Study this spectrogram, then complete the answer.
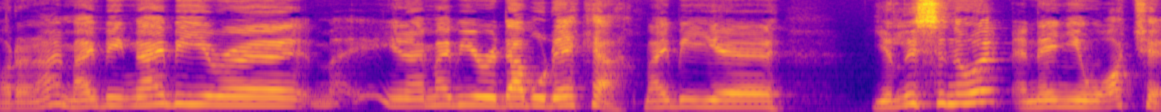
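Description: In an Australian accent, a man speaks at a high pitch with ordinary pitch variation and a moderate pace, on a very clean recording with a silent background. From Melbourne, Australia. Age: 40s. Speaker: cricket podcast host. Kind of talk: casual podcast chat.

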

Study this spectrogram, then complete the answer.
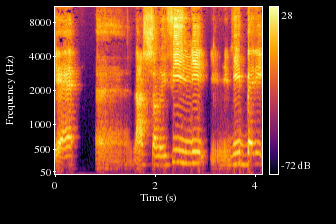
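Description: A woman talks with fairly even intonation. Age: 40s. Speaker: poet. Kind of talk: interview. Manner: halting.

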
